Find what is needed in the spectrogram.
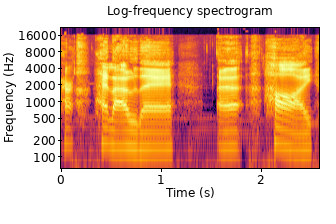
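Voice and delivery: mock geeky nerd voice. Mocking how a Doctor Who anorak talks, in a stereotypical anorak voice. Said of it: "people out there that wear actual anoraks and talk exactly like that".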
